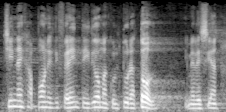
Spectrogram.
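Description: High-pitched Colombian man speaking in a reverberant hall. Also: fairly quick. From Colombia, with Japanese background. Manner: animated storyteller, acting out short dialogues. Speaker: motivational speaker. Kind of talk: humorous storytelling talk to a live audience. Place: large hall with live audience.

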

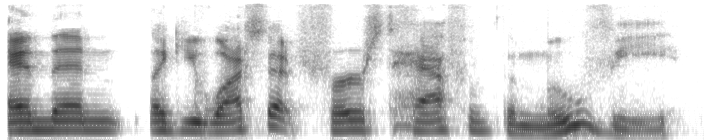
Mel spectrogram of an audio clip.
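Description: A man's voice: on the high side, expressive, unhurried, fairly bright tone, no room sound. A man co-hosting a podcast, giving his take on films in casual conversation. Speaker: podcast co-host. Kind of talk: casual movie review chat. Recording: dull, lo-fi, dry close sound.

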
